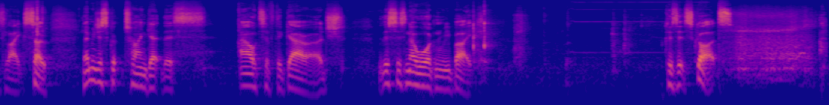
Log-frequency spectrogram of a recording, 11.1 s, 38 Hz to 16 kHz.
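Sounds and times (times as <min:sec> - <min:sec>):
faint electrical whine: 0:00.0 - 0:11.0.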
